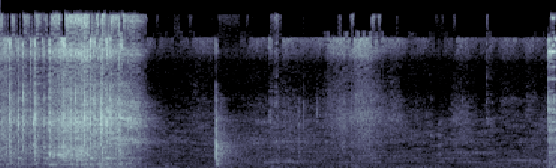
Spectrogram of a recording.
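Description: Domestic sewing machine stitching zigzag lace onto the folded edge of a dupatta, a steady close whirring run for about a second before stopping, followed by a brief sharp click and quiet handling.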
